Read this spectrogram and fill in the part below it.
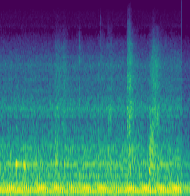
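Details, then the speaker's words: Vintage Howard V-twin engine during teardown: flywheel turned slowly by hand gives a dull repeating catch while the cam stays put. A chewed camshaft gear grabs and slips. "So I've just found the problem with this engine. I'm currently turning the flywheel, as you can hear, but this isn't spinning. You turn it and it grabs."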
